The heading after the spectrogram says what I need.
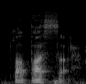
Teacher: So there's like a schwa, and half of an E sound between the tau and the ain.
